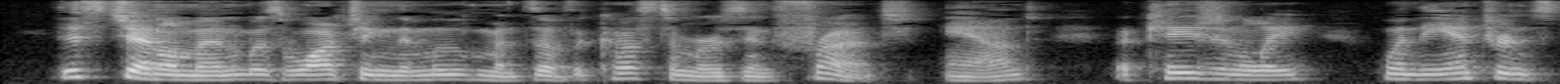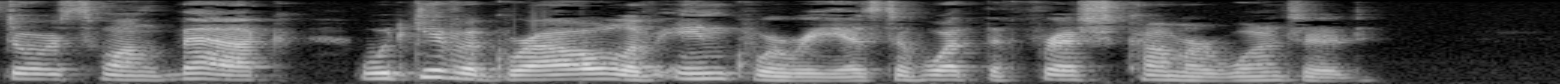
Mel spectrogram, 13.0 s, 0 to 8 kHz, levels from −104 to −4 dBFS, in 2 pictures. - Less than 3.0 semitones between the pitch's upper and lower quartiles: No, average, 3.6 semitones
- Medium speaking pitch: Yes, medium, 165 Hz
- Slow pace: No, average, 150 wpm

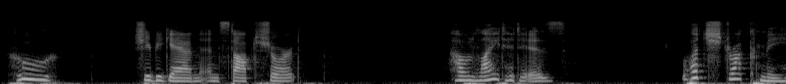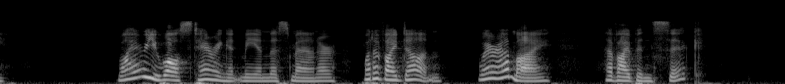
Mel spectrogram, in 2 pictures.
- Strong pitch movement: Yes, wide, 6.0 semitones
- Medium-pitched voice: Yes, medium, 180 Hz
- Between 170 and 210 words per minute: No, slow, 135 wpm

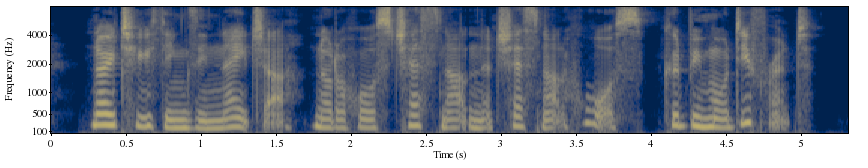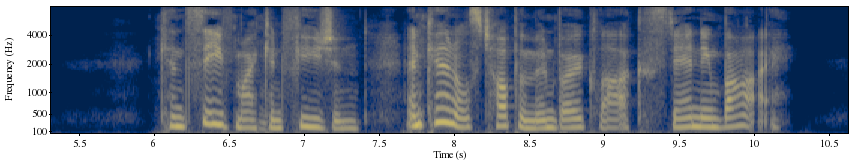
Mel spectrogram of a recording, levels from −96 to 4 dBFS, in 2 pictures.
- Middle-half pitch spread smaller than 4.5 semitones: Yes, average, 3.6 semitones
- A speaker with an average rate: Yes, average, 150 wpm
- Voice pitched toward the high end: Yes, high, 205 Hz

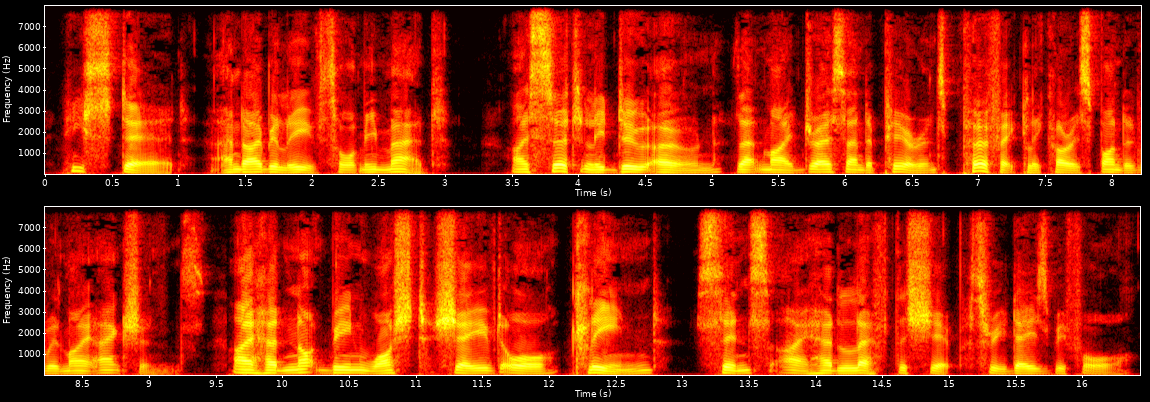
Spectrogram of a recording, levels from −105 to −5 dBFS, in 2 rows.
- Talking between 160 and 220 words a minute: No, average, 140 wpm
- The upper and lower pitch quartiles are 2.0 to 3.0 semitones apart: Yes, average, 2.7 semitones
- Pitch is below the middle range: Yes, low, 115 Hz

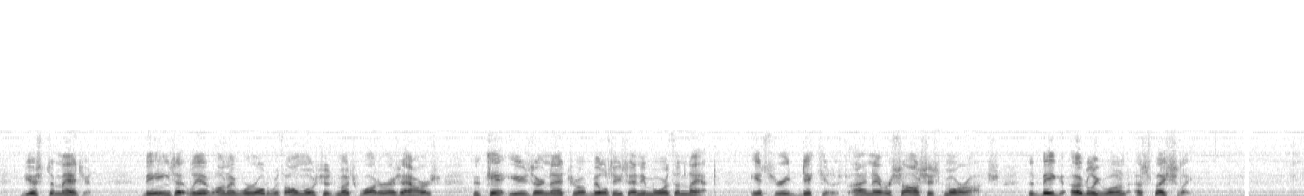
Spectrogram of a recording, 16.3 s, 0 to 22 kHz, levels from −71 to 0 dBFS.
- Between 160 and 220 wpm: No, slow, 135 wpm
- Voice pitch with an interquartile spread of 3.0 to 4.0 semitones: No, average, 4.4 semitones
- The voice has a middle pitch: Yes, medium, 155 Hz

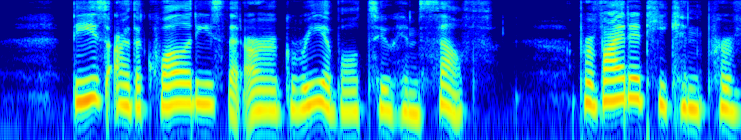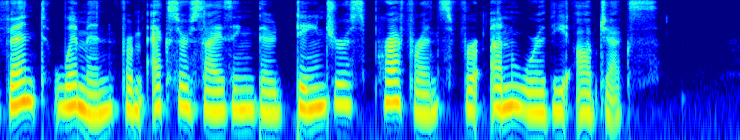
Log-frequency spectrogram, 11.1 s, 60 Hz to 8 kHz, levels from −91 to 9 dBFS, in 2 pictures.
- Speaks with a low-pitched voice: No, medium, 185 Hz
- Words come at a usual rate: No, slow, 120 wpm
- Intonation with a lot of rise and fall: No, average, 3.9 semitones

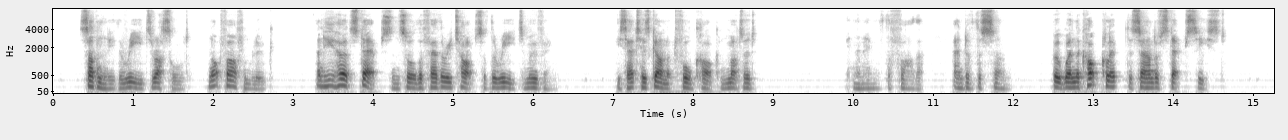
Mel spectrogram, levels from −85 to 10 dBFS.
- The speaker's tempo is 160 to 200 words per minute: Yes, average, 195 wpm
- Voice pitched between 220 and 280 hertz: No, low, 130 Hz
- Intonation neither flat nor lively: Yes, average, 3.5 semitones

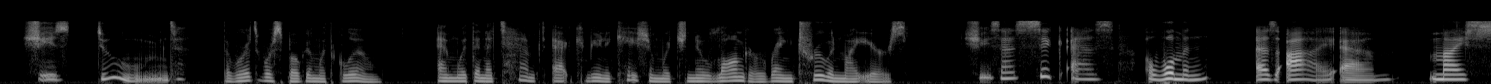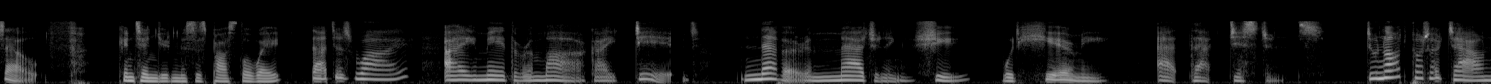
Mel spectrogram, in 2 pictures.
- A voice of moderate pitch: Yes, medium, 175 Hz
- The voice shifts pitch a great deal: Yes, wide, 7.3 semitones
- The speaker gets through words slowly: Yes, slow, 115 wpm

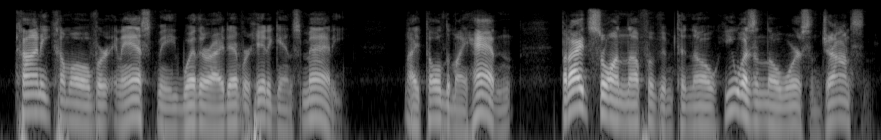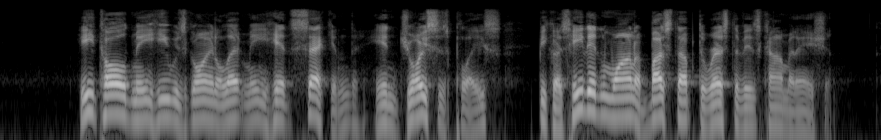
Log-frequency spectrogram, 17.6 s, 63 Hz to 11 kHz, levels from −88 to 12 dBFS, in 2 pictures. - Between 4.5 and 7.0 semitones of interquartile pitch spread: Yes, average, 4.8 semitones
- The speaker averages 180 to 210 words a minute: Yes, average, 190 wpm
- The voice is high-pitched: No, low, 125 Hz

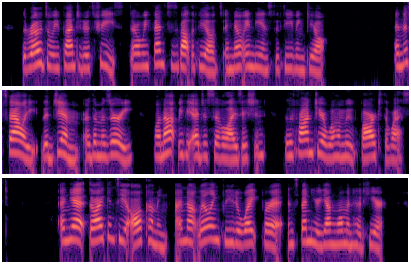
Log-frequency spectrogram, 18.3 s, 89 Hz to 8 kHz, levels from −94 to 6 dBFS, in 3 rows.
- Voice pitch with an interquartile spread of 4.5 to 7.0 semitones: No, average, 3.1 semitones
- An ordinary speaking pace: No, fast, 235 wpm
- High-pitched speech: Yes, high, 240 Hz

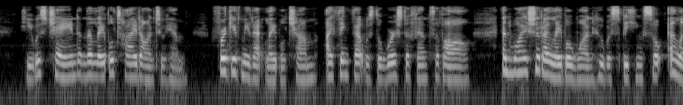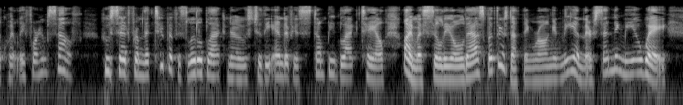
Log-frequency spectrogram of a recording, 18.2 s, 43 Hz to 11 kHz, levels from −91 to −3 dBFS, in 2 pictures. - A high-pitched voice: Yes, high, 195 Hz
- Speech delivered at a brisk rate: Yes, fast, 235 wpm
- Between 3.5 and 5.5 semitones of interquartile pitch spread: Yes, average, 5.1 semitones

